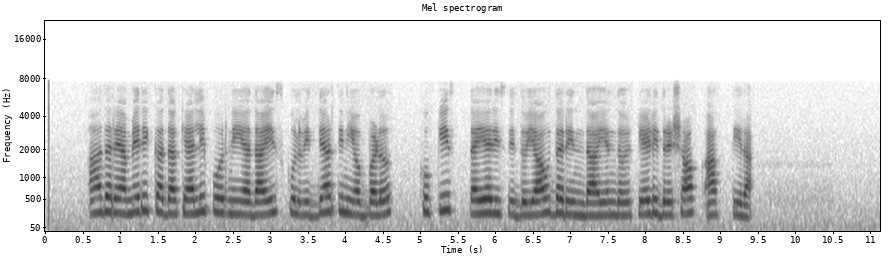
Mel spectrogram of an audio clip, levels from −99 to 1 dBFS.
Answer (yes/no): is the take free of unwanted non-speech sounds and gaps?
yes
